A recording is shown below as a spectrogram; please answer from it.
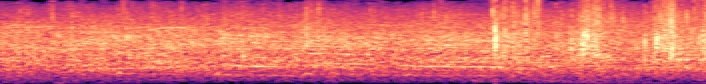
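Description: A baseball stadium crowd at a Houston–Texas game on a fireworks night makes a continuous broad roar of murmur and scattered clapping, with a few louder bursts near the end.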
